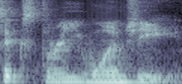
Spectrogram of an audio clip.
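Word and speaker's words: 6-31G: but by the way you pronounce this 631g it's not 631 there's no 31 anything there's a three and there's a one okay so that's uh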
